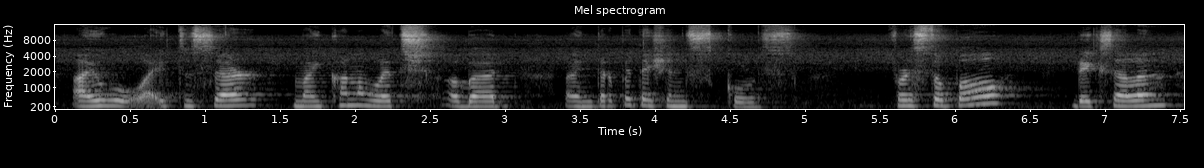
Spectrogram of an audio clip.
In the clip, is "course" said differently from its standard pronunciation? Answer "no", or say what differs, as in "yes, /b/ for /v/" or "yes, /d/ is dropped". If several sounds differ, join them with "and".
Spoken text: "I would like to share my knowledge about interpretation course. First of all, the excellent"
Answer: yes, /l/ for /ɹ/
